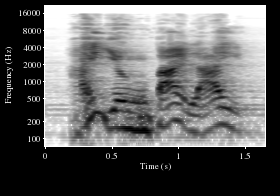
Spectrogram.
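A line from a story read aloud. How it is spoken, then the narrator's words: Loud shout. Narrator (Vietnamese): người che mặt bèn quát to lên rằng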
